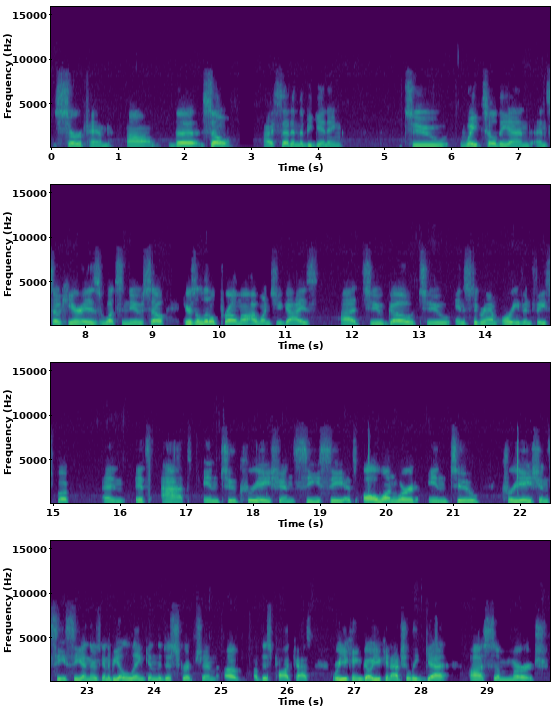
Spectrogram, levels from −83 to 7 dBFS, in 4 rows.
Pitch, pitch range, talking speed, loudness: 150 Hz, 140-170 Hz, 150 wpm, -24 LUFS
